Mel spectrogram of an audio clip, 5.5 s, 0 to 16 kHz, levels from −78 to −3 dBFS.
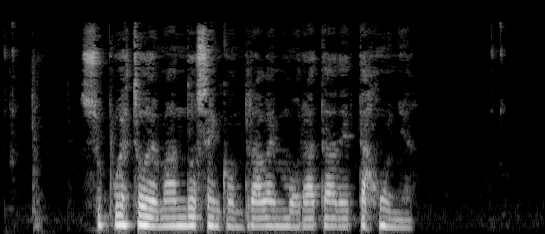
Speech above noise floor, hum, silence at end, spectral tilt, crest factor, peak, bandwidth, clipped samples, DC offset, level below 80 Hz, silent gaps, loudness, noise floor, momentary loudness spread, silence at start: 50 dB; none; 1.35 s; -5.5 dB/octave; 18 dB; -2 dBFS; 11.5 kHz; under 0.1%; under 0.1%; -54 dBFS; none; -19 LUFS; -69 dBFS; 10 LU; 0.3 s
